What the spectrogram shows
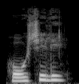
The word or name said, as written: hårgelé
